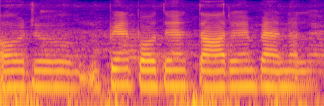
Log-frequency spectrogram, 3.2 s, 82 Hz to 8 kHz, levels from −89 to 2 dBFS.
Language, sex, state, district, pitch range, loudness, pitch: Hindi, female, Uttar Pradesh, Shamli, 185-195 Hz, -14 LUFS, 190 Hz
